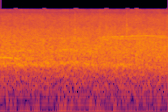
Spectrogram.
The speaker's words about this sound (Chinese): 哎，那我们掌声要送给这位创业者啊！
